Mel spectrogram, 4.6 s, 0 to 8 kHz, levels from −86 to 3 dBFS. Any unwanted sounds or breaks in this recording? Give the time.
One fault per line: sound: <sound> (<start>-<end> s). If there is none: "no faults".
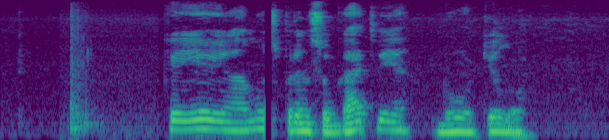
sound: thud (0.5-0.8 s)
sound: dropout (2.0-2.0 s)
